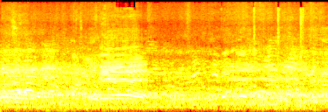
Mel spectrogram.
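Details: Calves at a crowded cattle market in Comilla, Bangladesh, where a farmer buys small young bull and heifer calves about three to three and a half months old; short mid-pitched moos recur several times over steady crowd chatter and bargaining voices.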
